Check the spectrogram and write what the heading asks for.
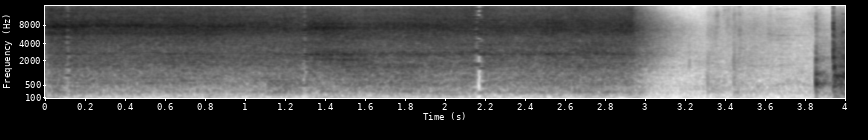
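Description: Compressed-air blow gun with a needle nozzle blasting air in one steady hiss for about three seconds, then cutting off, blowing out a starter motor's needle roller bush. A short click comes near the end.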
